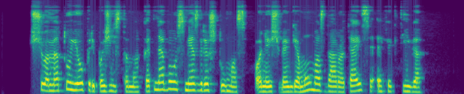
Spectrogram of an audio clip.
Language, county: Lithuanian, Vilnius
